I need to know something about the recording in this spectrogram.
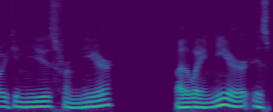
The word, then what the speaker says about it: Nir: practical tips that we can use from from Near by the way near is spelled n iir and his site is spelled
